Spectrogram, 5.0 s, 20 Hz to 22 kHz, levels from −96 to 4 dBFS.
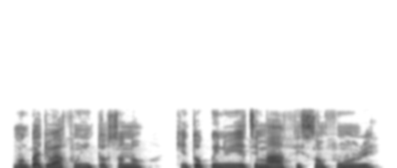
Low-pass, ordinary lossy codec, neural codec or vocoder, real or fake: none; none; none; real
